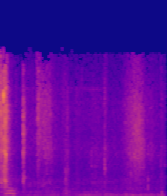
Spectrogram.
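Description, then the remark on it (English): A heavy door on a ship opens with a short scraping clunk right at the start as someone heads out to the deck, then a steady low rumble of machinery or wind continues in the background. “That's the first door.”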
